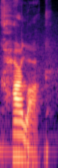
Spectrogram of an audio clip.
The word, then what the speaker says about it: Carlock: 1710 and another name Carlock and yes that's exactly how you would think it's spelled spelled CA RL Ock as in car lock like locking your car they fought in the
